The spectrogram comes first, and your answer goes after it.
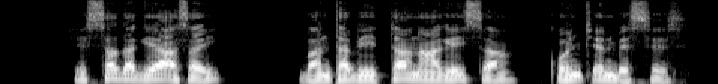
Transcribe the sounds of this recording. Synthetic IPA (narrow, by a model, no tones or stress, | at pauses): hɛsːɐd̪ɐɡɪjaːsɐj | bɐnt̪ːɐbiːt̪ːaːnaːɡɛjsːɐkʼɔnt͡ʃʼːɛnbɛsːe̞ːs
